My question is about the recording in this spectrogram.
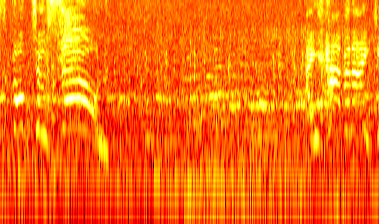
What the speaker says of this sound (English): It'll probably just be a light drizzle.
